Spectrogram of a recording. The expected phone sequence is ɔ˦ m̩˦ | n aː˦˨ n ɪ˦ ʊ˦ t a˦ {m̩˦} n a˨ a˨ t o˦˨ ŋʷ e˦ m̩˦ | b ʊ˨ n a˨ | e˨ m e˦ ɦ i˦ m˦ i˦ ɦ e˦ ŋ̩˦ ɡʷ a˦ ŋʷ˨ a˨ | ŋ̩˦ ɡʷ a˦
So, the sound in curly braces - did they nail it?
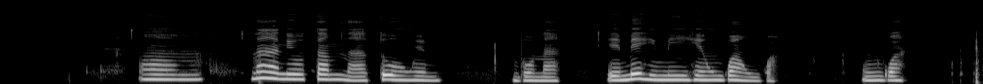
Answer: yes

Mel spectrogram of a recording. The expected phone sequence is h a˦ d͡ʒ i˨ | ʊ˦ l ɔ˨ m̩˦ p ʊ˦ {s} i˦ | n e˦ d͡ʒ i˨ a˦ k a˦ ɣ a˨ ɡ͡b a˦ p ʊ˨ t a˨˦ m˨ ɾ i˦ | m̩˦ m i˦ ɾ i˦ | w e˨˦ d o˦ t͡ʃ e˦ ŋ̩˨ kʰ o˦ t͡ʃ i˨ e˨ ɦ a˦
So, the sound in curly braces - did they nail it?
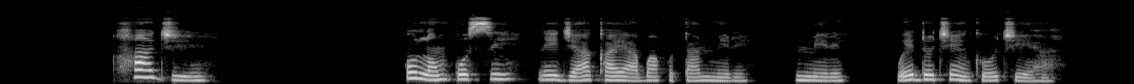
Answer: yes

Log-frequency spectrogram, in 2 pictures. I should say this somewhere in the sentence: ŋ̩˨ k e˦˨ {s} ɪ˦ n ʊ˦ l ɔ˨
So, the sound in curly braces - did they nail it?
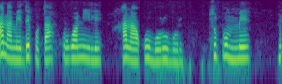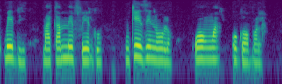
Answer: no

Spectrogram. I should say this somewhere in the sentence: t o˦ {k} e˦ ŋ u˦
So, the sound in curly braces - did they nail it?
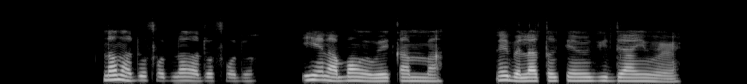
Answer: yes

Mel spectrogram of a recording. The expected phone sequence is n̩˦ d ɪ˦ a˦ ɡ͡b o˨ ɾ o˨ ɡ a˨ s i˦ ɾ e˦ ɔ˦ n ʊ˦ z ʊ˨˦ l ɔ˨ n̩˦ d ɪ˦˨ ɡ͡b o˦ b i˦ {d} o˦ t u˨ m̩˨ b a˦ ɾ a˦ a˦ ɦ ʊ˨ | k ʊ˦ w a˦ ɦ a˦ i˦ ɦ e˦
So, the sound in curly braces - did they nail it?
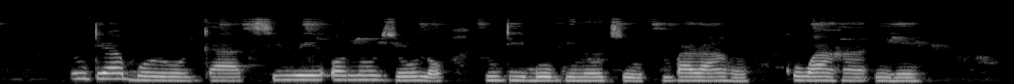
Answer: no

